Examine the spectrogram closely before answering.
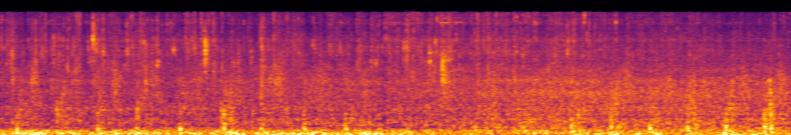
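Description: Light rain falling: an even hiss with a few scattered drips.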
